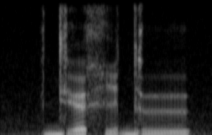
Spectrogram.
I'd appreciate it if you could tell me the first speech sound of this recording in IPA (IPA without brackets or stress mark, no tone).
dʲ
